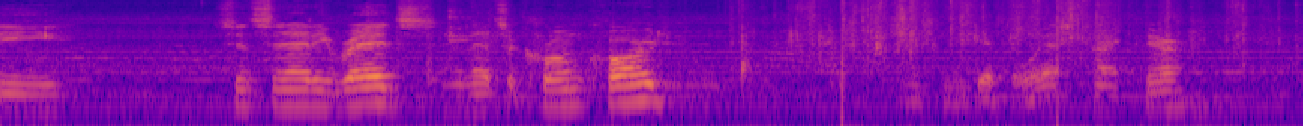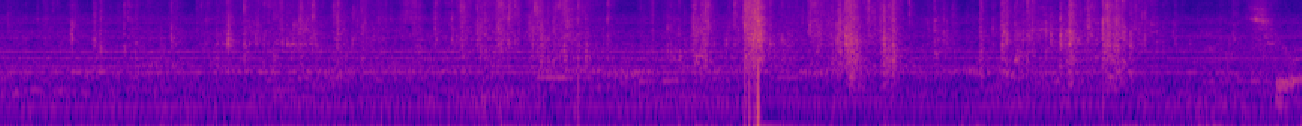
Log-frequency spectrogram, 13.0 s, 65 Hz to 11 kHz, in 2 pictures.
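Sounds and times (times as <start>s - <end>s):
cards and wrapper crinkling: 3.6s - 13.0s.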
